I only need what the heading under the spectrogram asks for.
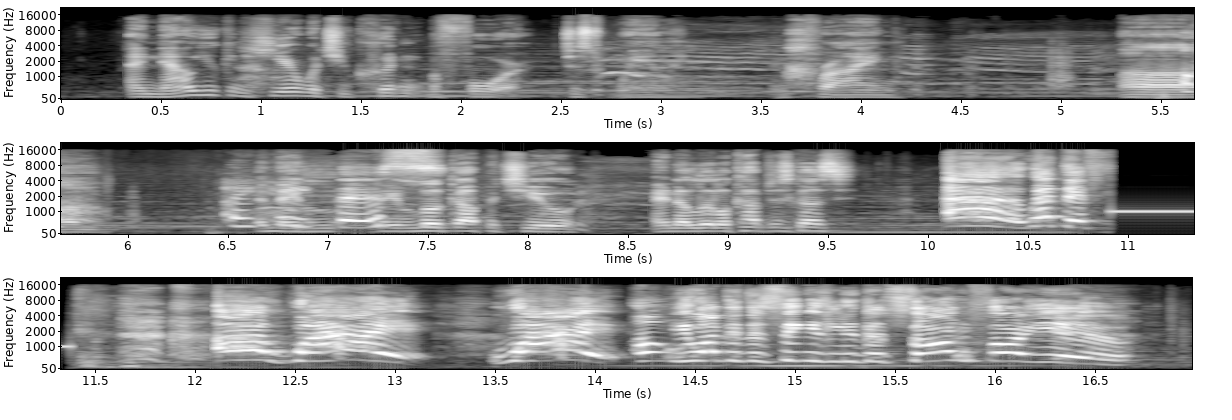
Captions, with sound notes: And now you can hear what you couldn't before, just wailing and crying. - I hate this. - And they look up at you, and a little cup just goes, "Ah, what the (beep) "Oh, why? Why? "He wanted to sing his little song for you!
